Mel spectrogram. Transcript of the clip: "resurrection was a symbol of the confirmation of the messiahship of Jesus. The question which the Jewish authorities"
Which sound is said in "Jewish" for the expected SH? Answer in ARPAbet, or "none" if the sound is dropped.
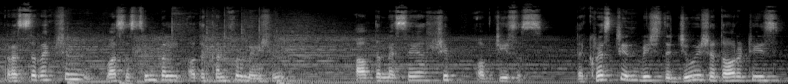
SH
